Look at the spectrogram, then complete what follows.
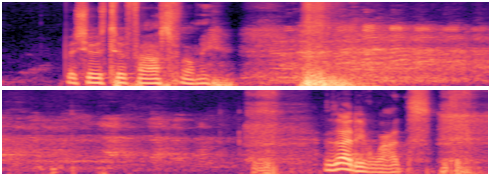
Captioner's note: laughter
